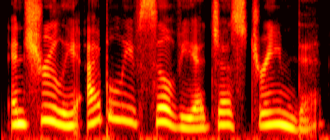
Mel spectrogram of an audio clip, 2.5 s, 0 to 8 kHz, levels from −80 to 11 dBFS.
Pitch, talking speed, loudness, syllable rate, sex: 235 Hz, 195 wpm, -17 LUFS, 5.6 syllables/s, female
